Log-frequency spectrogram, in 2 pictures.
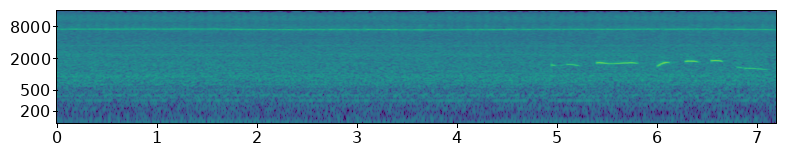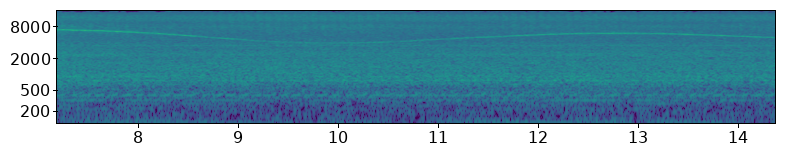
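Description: Tyres roll on asphalt with a steady rumble.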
